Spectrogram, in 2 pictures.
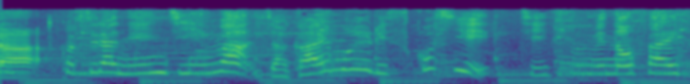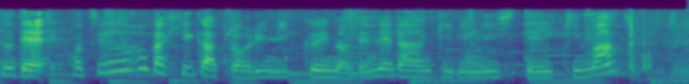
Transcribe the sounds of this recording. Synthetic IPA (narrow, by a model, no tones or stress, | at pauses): ako̞t͡ɕiɾaɲĩɲd͡ʑĩɰ̃βad͡ʑaɡaimo̞jo̞ɾʲisɨ̥ko̞ɕit͡ɕisɨmʲino̞saizɨd̪e̞ko̞t͡ɕiɾano̞ɦoːɡaçiɡat̪o̞ɾʲiɲ̟ikɯ̟ino̞d̪e̞ne̞ɾãŋɡʲiɾʲiɲ̟iɕi̥t̪e̞ikʲimasɨ̥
